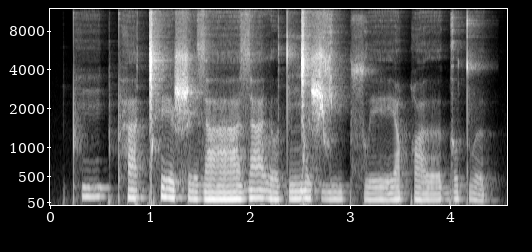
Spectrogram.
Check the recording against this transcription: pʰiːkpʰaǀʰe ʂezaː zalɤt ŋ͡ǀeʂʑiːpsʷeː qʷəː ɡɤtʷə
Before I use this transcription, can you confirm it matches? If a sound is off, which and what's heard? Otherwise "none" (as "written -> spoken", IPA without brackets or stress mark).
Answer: none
